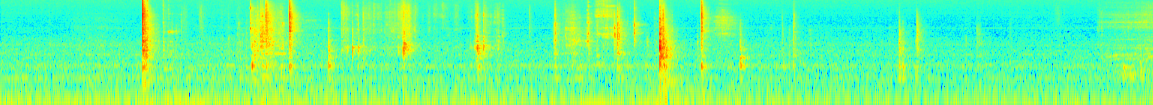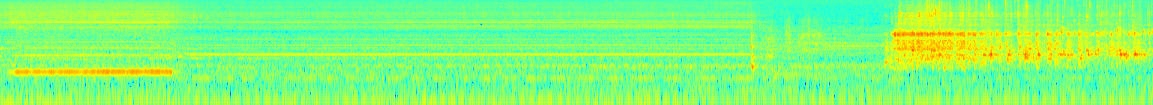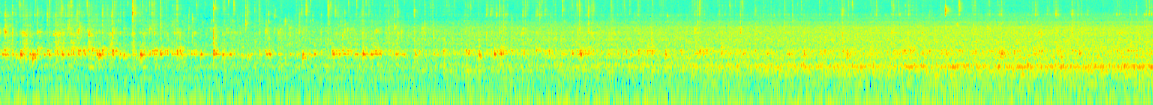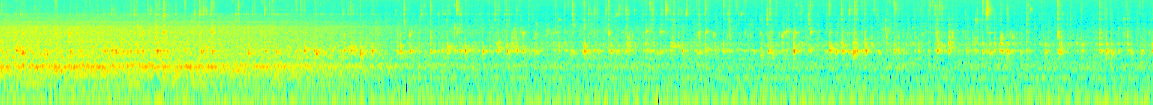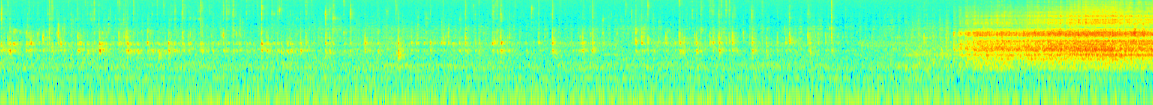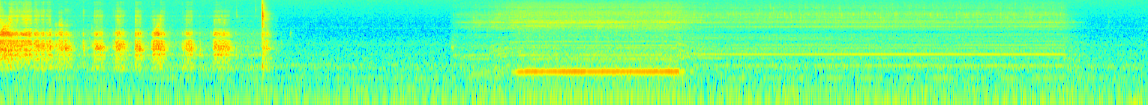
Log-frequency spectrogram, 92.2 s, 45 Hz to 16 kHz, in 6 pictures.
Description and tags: This is the sound of setting a ceramic mug on the metal plate of a Keurig coffee maker, hitting "brew" and letting it do its magic. Recorded with a boom microphone onto a P2 card via a Panasonic HVX200 digital video camera.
